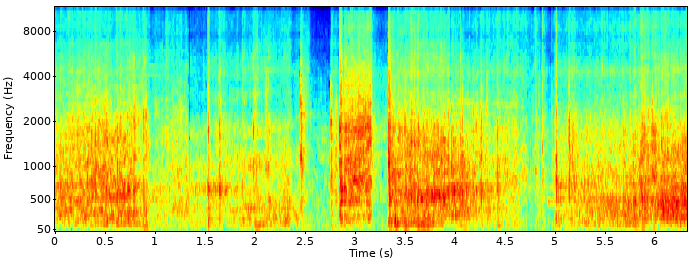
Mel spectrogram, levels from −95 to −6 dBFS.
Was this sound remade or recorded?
recorded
